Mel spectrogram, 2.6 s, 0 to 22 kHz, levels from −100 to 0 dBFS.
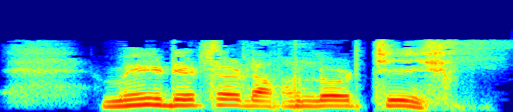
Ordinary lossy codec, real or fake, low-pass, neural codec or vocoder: MP3, 24 kbps; fake; 7.2 kHz; codec, 16 kHz, 0.8 kbps, ZipCodec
